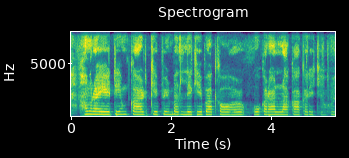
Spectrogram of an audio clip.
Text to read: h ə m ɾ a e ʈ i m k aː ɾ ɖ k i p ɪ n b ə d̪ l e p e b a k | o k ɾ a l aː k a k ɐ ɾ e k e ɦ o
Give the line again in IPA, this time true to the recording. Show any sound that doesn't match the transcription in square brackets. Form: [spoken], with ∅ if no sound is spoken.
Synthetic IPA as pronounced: h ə m ɾ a e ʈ i m k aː ɾ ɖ k [e] p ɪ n b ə d̪ l e [k] e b a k | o k ɾ a l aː k a k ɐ ɾ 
